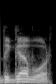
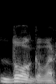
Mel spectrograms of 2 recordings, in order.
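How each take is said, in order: First: The stress is on the last syllable. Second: The stress is on the first syllable. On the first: "по-прежнему можно говорить и" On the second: "ударение на первый слог"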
